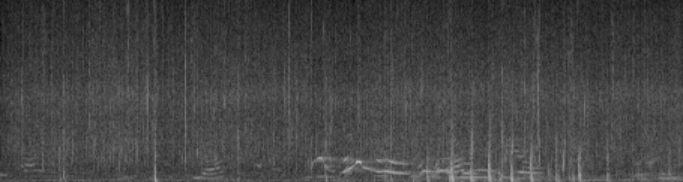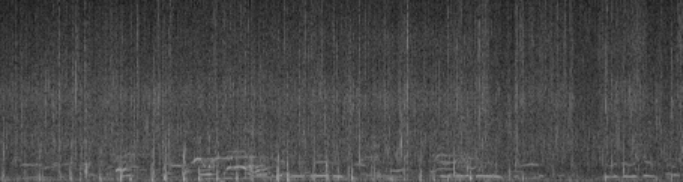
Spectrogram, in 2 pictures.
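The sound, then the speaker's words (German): Steady splashing and spattering water from a splash play fountain fills the scene, like spray falling on pavement, with children's voices chattering and calling over the continuous wash. “Was also am meisten, wenn Wasser so offen ist, das macht am meisten Spaß. Da kann man da durchrennen. Okay. Ist denn das Wasser gerade an? Ja.”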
